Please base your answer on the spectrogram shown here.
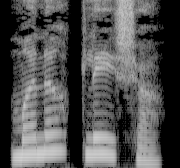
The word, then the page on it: ಮನೆಗೆಲಸ: manegelasa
